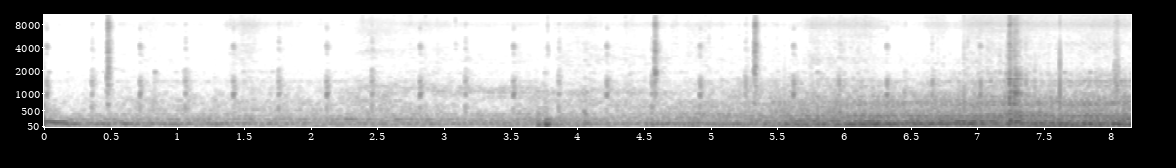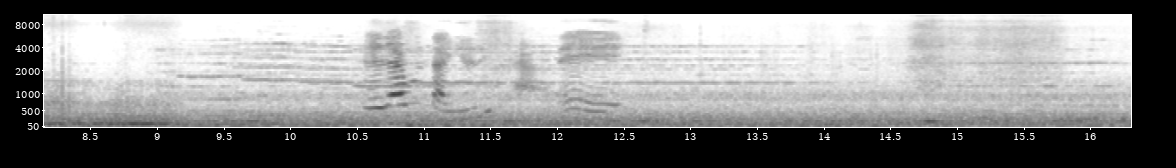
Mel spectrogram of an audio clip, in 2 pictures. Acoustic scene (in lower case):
car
